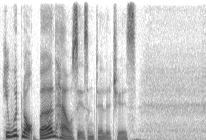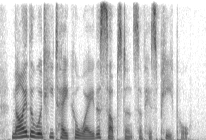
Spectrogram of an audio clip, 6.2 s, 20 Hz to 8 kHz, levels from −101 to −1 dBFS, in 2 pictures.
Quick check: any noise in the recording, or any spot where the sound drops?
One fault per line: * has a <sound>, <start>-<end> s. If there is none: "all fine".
all fine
